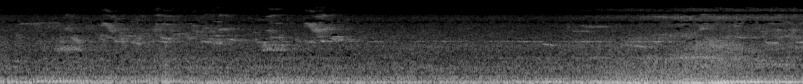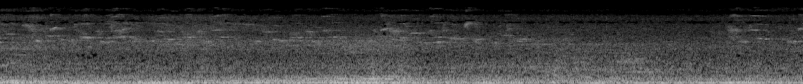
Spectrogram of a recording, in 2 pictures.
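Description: Several small birds chirping and singing in the trees, in short scattered calls, over a steady low background rumble that swells about seven seconds in.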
